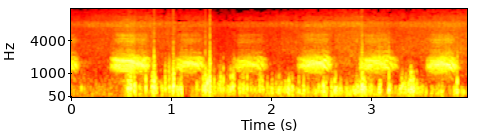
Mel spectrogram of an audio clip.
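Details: Crow repeating raspy caws roughly every half second, six in a row, against a continuous low-pitched background drone.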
